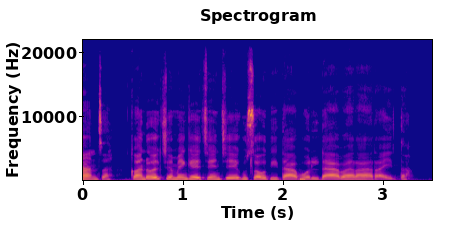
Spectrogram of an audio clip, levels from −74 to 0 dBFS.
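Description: A time-stretched section runs from 0.0 to 2.06 s: the speech plays about 1.45 times faster at unchanged pitch, likely from software dropping short pieces, sounding rushed.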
